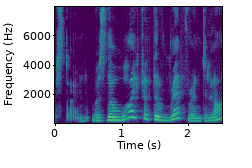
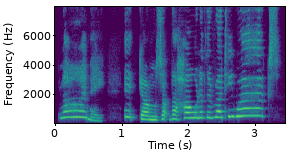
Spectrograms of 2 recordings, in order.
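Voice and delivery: excited exclamation; 11 semitones higher, 9 dB louder than usual. Acted. Charlie explaining the sugar trick.

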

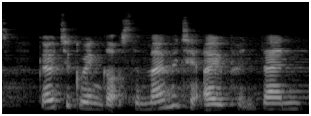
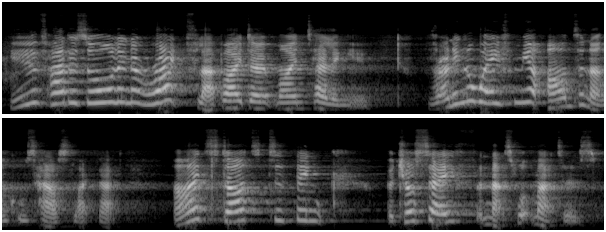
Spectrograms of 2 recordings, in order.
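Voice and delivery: higher, louder relieved scolding; Fudge, fussing; 8 semitones higher, 8 dB louder than usual. A narrator's reading. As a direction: scold fondly, then relieved. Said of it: "said Fudge".

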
